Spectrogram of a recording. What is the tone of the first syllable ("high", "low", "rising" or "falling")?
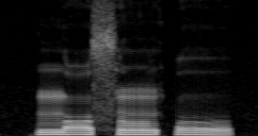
high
